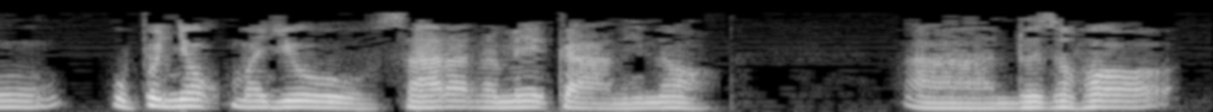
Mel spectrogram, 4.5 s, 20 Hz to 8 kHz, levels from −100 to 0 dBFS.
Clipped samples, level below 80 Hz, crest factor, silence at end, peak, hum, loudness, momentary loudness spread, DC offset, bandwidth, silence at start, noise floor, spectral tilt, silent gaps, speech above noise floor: under 0.1%; -62 dBFS; 18 dB; 0.15 s; -4 dBFS; none; -21 LUFS; 8 LU; under 0.1%; 5.8 kHz; 0 s; -68 dBFS; -12 dB/octave; none; 47 dB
